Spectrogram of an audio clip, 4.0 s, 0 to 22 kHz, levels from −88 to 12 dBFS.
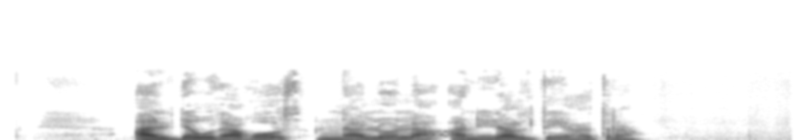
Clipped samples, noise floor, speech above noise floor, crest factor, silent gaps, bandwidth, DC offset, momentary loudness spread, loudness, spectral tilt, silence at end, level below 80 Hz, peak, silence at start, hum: under 0.1%; -69 dBFS; 46 dB; 22 dB; none; 10.5 kHz; under 0.1%; 15 LU; -24 LUFS; -6 dB/octave; 0.8 s; -80 dBFS; -4 dBFS; 0.7 s; none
